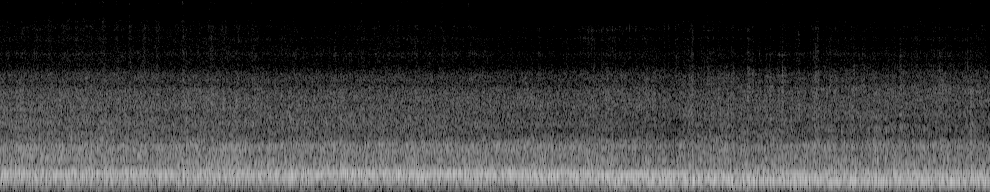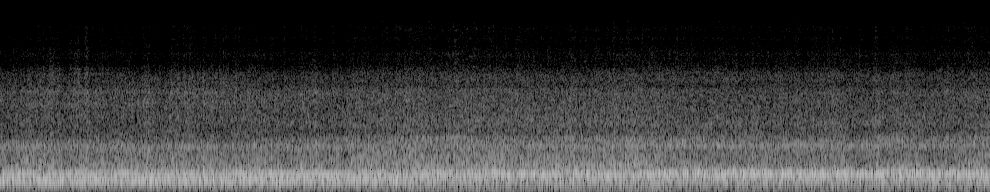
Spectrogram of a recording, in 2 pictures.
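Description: Tractor-powered rice mill running steadily while milling paddy: the Farmtrac tractor's engine drives the huller and polisher through belts and pulleys, making a continuous, even machine hum.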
